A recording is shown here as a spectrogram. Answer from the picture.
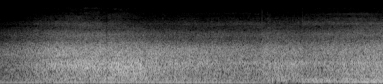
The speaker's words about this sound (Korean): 그 가운데 도저히 놓칠 수 없는 건 바로 거리를 다니는 자동차들. 바로 델라웨어 주 자동차 표지판을 통해서도 엿볼 수 있다.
